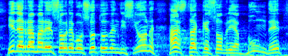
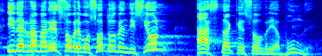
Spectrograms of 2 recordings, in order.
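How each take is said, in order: The two takes are said the same way.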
